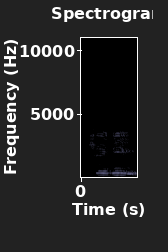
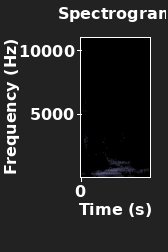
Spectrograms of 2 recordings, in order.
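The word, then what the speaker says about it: שנייה: And everyone says, no, Sheni. And some say it correctly, Shneiyah.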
